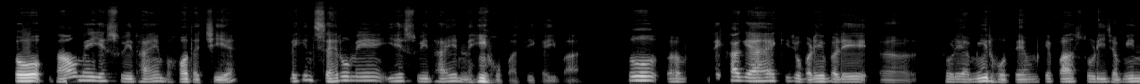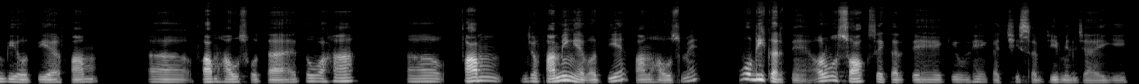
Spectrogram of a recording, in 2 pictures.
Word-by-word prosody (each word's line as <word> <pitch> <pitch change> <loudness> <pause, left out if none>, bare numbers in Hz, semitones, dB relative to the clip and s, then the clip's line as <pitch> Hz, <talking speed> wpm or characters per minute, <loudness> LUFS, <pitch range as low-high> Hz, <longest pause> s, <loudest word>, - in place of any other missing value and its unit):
तो 155 +1 +12 0.2
गाँव 145 +7 +3
में 185 - -1
ये 170 -2 0
सुविधाएँ 135 -2 -5
बहुत 125 -2 -2
अच्छी 105 0 -4
है - - -7 0.6
लेकिन 155 +8 -7
शहरों 150 +2 -1
में 180 -1 -5
ये 150 +2 -5
सुविधाएँ 140 -1 -6
नहीं 120 +4 +3
हो - - -12
पाती - - -20
कई - - -18
बार। - - -16 0.5
तो 190 0 +6
अ, 135 -6 -8
देखा 180 +6 -5
गया 160 -3 +2
है 165 +1 -1
कि 160 -1 -18
जो 140 -2 -5
बड़े-बड़े 125 -2 -2 0.2
अ, 95 -2 -15 0.4
थोड़े 125 -1 -6
अमीर 135 +6 +1
होते 110 0 -6
हैं 115 - -3
उनके 120 +4 -11
पास 130 0 -3
थोड़ी 130 0 -4
ज़मीन 130 +3 -3
भी 130 -1 -3
होती 115 0 -3
है 110 +1 0
फार्म 115 +1 -3
अ, 120 0 -19 0.5
फार्म 120 +1 +6
हाउस 120 0 -2
होता 110 -1 -1
है 115 +1 -8
तो 145 +3 -6
वहाँ 150 +2 0 0.6
अ, - - -11 0.5
फार्म 170 -3 +8 0.3
जो 140 0 -4
फार्मिंग 185 +1 +7
है 125 - +2
होती 110 +8 -3
है 190 - -1
फार्म 110 +1 -3
हाउस 105 +2 -6
में 180 +9 -7 0.4
वो 245 0 +5
भी 225 -1 +10
करते 110 - +2
हैं - - -11
और 155 +3 +2
वो 190 +1 -1
शौक 130 +2 +5
से 120 - -5
करते 110 -1 -7
हैं 110 0 -7
कि 115 +1 -14
उन्हें 110 +3 -11
एक 110 -3 -19
अच्छी 100 +4 -12
सब्जी 110 -1 -5
मिल 100 -1 -9
जाएगी 95 +2 -11
130 Hz, 190 wpm, -23 LUFS, 110-150 Hz, 0.6 s, तो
